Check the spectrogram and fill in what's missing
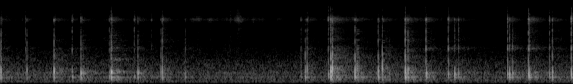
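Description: A medium translucent plastic cosmetic jar with an orange screw lid, partly filled with cream, is turned in the hands and tapped with nails and fingertips. Quick, dry, hollow ticks with a midrange tone come in loose clusters, with a quieter stretch of faint handling in the middle. Each tap dies away almost immediately.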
